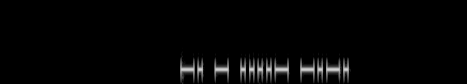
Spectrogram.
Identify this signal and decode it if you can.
Morse code, heard as a keyed tone, about 28 wpm, 700 Hz. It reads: NT4C
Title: USA Call Signs - 4 Characters - Repeated 2x - 28wpm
